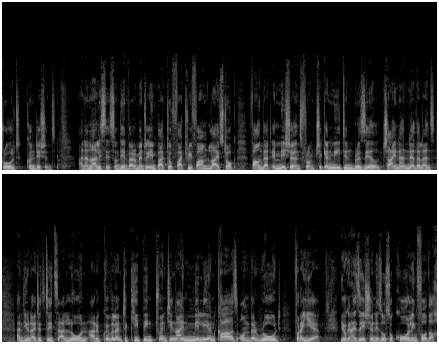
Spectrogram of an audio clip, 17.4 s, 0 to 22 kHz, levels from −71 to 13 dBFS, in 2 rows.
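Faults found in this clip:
No faults found. Nothing in the audio calls for a ticket entry.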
